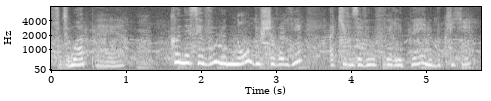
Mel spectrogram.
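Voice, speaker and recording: A woman voicing an eager, curious young merchant's daughter in a cartoon, inquisitive and excitable. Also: high voice, moderate pace, natural voice.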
